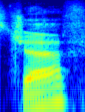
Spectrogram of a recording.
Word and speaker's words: Geoff: My name is Geoff. It rhymes with breath.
